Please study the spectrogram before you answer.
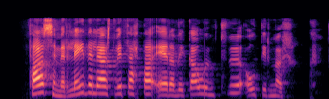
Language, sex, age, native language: Icelandic, female, 40-49, Icelandic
